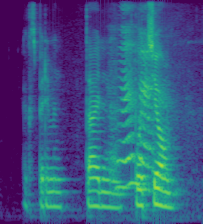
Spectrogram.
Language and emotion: Russian, angry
